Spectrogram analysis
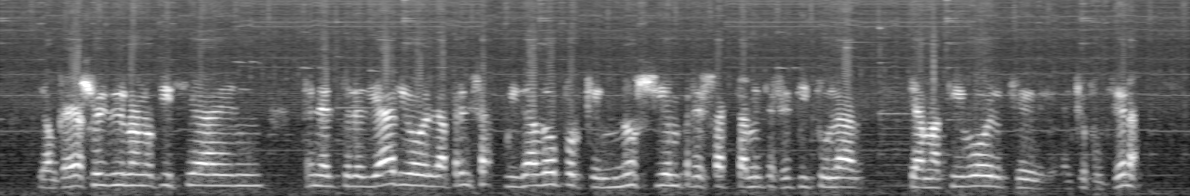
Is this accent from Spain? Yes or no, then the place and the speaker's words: yes; Elche, Valencian Community, Spain; Yo soy de Elche, vivo en Elche, nací en Alicante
